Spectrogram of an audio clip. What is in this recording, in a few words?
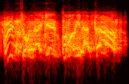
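Korean left wing mood high, speech; War Thunder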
